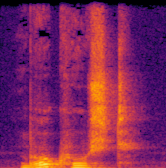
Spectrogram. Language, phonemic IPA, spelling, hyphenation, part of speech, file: Dutch, /ˈbruk.ɦust/, broekhoest, broek‧hoest, noun, Nl-broekhoest.ogg
- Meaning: flatulence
